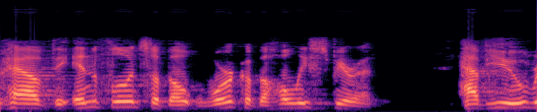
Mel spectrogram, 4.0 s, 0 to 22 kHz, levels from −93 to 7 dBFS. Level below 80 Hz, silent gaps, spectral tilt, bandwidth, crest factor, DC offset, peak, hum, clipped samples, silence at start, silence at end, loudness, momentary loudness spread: -74 dBFS; none; -7.5 dB/octave; 5.6 kHz; 16 dB; under 0.1%; -2 dBFS; none; under 0.1%; 0 s; 0 s; -18 LUFS; 8 LU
